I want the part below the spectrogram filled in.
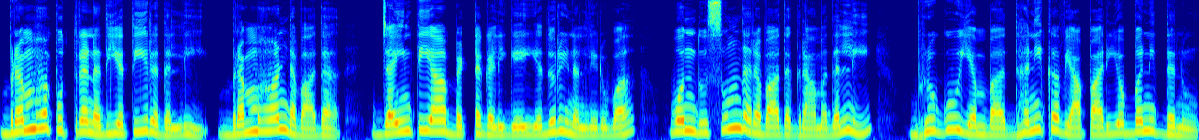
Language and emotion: Kannada, neutral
